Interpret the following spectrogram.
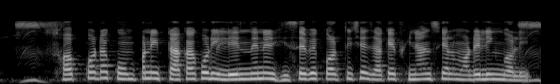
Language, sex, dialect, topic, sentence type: Bengali, female, Western, banking, statement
